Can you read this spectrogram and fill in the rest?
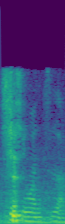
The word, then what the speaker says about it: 楔形文字: 那既然是这样的话，他说我们在谈的是一个生物上的楔形文，那叫楔形文字，这怎么念呢？ – 是啊，楔形文字啊。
